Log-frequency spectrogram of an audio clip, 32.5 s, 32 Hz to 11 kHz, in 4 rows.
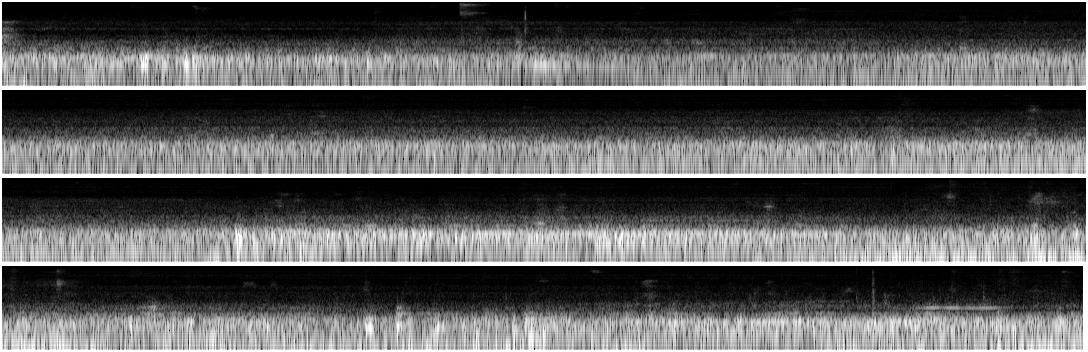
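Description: Inside a 2019 MAN 18.310 compressed-natural-gas city bus with a Voith automatic gearbox on the move: a steady low engine and road drone with small clicks and rattles from the body. It grows a little louder in the second half.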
